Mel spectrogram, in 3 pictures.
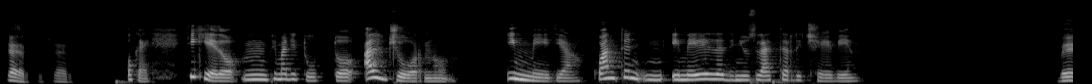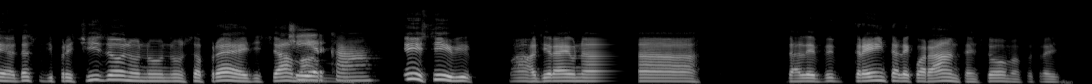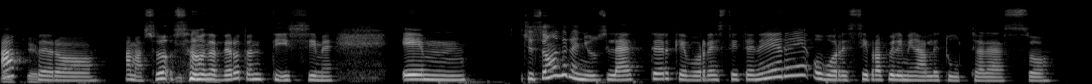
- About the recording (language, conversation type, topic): Italian, advice, Come posso ridurre le newsletter e ripulire la mia casella di posta elettronica?
- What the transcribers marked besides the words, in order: tapping; distorted speech; "cioè" said as "ceh"; laughing while speaking: "sono"; "proprio" said as "propio"; "eliminarle" said as "eliminalle"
